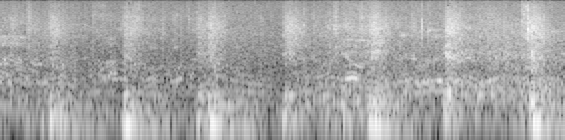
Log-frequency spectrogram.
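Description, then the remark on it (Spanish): A heavy procession float (paso) of the Hermandad de la Misión being set down on Calle Ebro without a hammer signal, heard as a steady series of about seven dull, low thuds at even intervals, over a constant murmur of crowd voices. “Como hemos escuchado, no ha hecho falta toque de martillo para arriar el paso, que ya está en estos momentos ya arriado y se produce el relevo en estos momentos aquí en la calle Ebro.”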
